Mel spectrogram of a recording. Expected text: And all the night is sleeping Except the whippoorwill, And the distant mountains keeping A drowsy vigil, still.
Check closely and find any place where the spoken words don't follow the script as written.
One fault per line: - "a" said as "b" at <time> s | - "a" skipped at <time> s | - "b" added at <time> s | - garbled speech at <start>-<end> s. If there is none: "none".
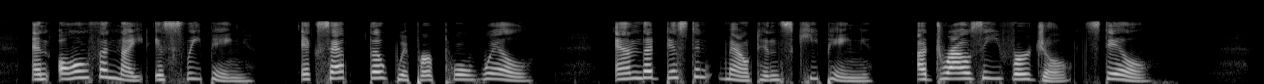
none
